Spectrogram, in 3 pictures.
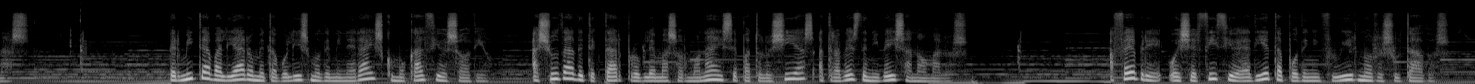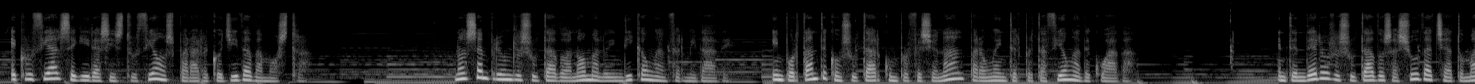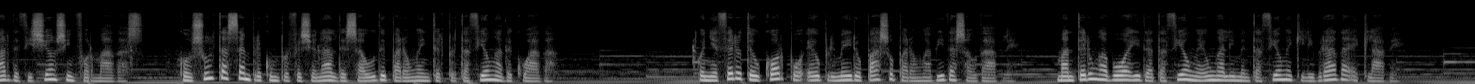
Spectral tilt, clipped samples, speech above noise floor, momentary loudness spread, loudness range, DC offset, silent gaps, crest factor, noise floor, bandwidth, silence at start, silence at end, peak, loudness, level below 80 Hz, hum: -5.5 dB/octave; under 0.1%; 22 dB; 20 LU; 4 LU; under 0.1%; none; 16 dB; -47 dBFS; 12 kHz; 0 s; 0 s; -10 dBFS; -26 LUFS; -52 dBFS; none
